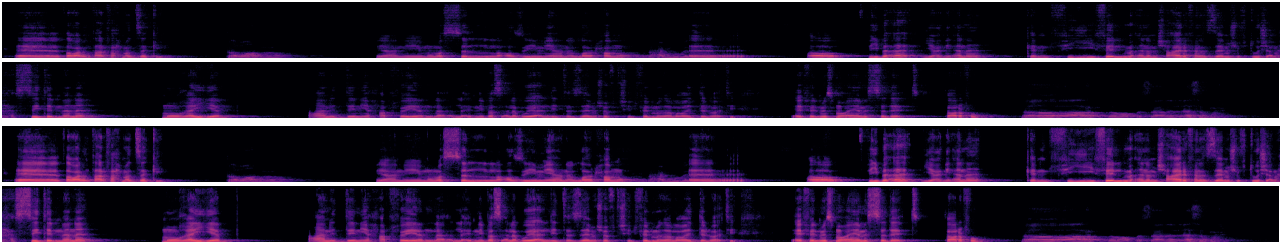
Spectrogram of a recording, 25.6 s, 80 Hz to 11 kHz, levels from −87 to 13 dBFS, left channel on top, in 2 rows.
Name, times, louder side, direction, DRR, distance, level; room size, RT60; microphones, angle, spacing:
voice 1, 0.1-1.6 3.7-6.2 6.9-7.5 8.1-8.4 8.7-9.8 10.2-13.7 14.4-15.1 15.8-20.1 20.7-21.8 22.2-22.6, right 4 dB, 60° right, 0.5 m, -30 dB
voice 2, 2.2-2.8 6.0-6.9 23.0-25.1, equal, 10° right, 3.0 m, -42 dB
20.5 x 11.0 x 2.2 m
head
